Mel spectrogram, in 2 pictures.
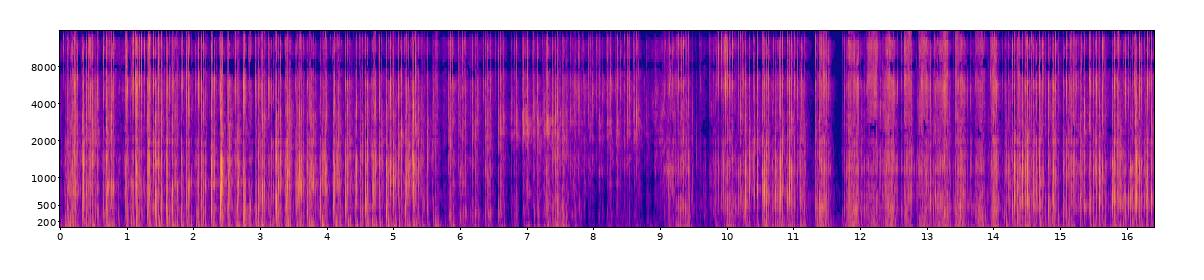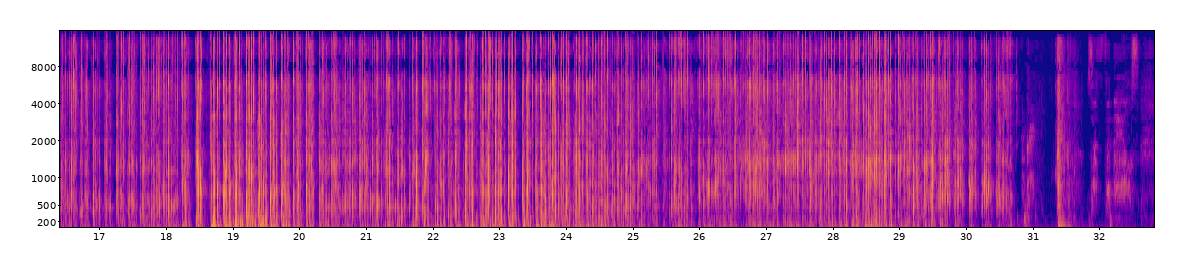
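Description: Long fingernails tapping and scratching fast on a packaged set of press-on nails: a dense run of rapid clicks, with a couple of brief pauses.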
